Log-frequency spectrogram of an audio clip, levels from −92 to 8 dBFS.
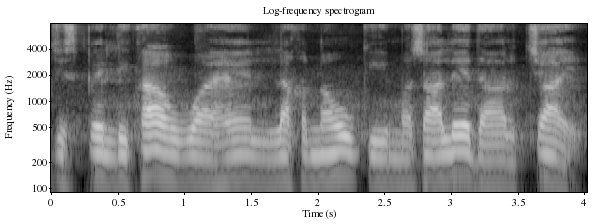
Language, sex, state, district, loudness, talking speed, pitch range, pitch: Hindi, male, Uttar Pradesh, Lucknow, -20 LUFS, 120 wpm, 115-130 Hz, 120 Hz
